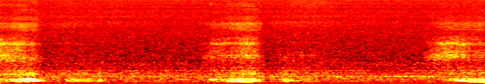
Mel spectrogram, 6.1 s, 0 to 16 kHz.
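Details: Soft, regular snoring, about 20 breaths a minute, with a low rattle on each breath and a slight snort, while asleep in a hotel; snoring.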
